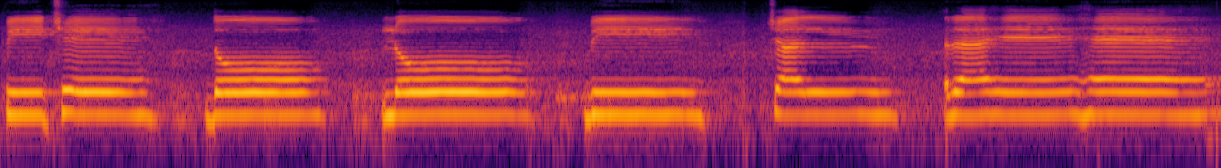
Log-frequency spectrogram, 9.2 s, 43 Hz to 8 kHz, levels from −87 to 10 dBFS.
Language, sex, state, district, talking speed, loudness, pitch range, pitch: Hindi, female, Rajasthan, Jaipur, 45 wpm, -12 LUFS, 225-230 Hz, 225 Hz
